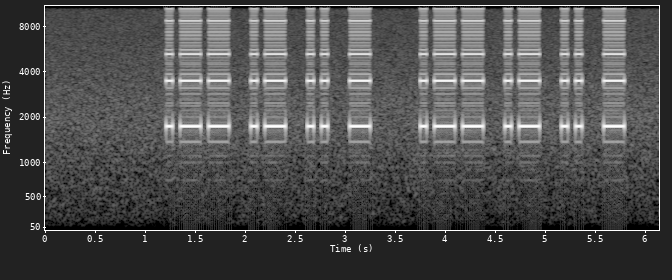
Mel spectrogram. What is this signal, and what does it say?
Morse code, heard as electronic beeps, machine-sent, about 17 wpm, 1750 Hz. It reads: WAIT WAIT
